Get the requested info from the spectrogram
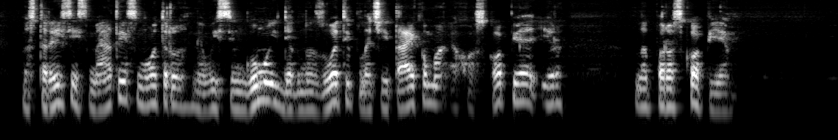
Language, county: Lithuanian, Šiauliai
